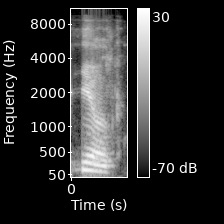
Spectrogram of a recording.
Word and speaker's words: built: why the pronunciation is built built yes so basically we omit the u so the u doesn't sound in there so it's delta what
